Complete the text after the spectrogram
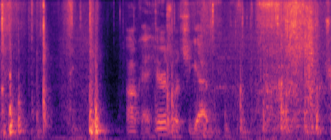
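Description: A wooden case knocks down onto a table.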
